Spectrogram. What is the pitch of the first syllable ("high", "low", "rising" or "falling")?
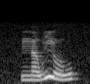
rising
